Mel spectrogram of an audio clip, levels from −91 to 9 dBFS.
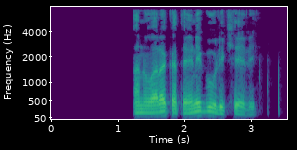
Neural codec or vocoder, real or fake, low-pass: none; real; 7.2 kHz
